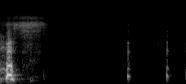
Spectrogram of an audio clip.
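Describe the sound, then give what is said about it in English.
A voice mimics a TIE Fighter engine with a short, harsh, rasping screech lasting about half a second, followed after a pause by three brief, clipped vocal bursts. “My TIE Fighter noise.”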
